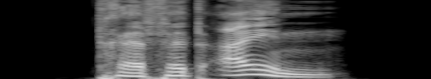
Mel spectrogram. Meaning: second-person plural subjunctive I of eintreffen
- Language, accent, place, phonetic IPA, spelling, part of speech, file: German, Germany, Berlin, [ˌtʁɛfət ˈaɪ̯n], treffet ein, verb, De-treffet ein.ogg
